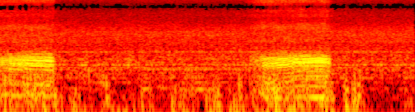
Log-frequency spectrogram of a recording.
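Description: A young pug snoring in its sleep: two loud snores, the first right at the start and the second about four seconds later, each about a second long, with quieter breathing between.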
